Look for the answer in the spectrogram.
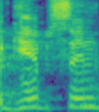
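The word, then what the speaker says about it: Gipson: So if you've been sending it to G-I-B, that's on you. It's all over everything we sent out. G-I-P, the Gibson Gazette.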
